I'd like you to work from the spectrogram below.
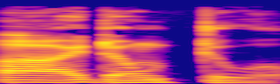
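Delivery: calm, even, unruffled, composed. The one challenged to a friendly duel answers calmly. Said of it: "Wayra answered calmly".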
